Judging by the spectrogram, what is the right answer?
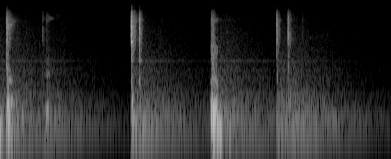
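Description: About six sharp computer mouse clicks at irregular intervals, a couple in quick pairs, over a faint steady electrical hum.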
